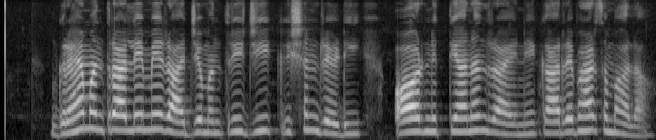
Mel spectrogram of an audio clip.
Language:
Hindi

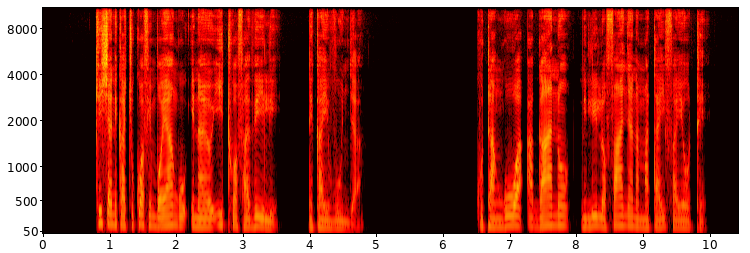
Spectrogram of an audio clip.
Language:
Swahili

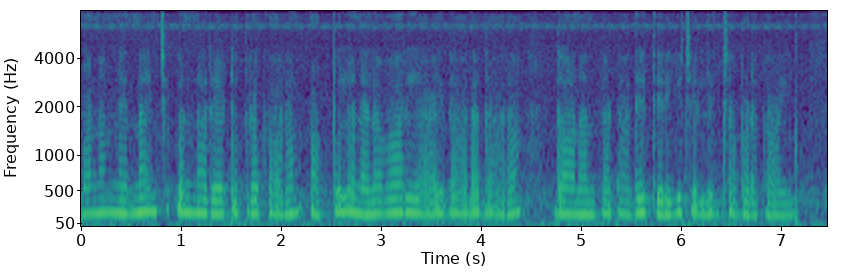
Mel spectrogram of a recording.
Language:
Telugu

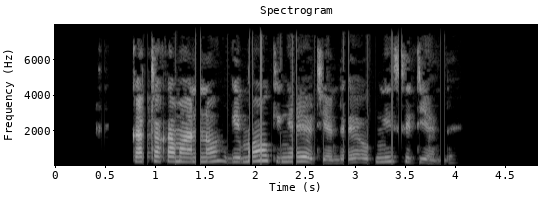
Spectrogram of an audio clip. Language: Luo (Kenya and Tanzania)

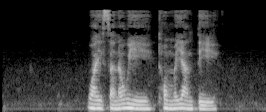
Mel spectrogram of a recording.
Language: Thai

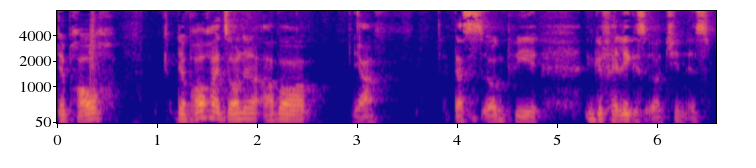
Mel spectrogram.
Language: German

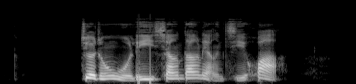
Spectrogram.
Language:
Chinese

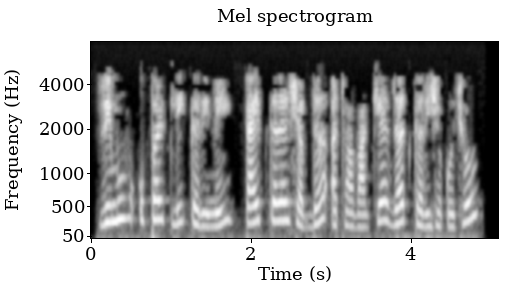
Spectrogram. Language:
Gujarati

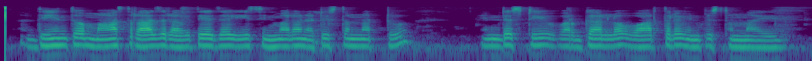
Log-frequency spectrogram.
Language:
Telugu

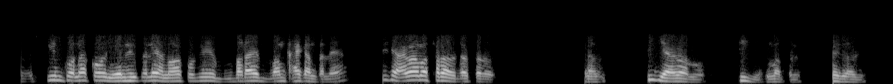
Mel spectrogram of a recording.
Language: Santali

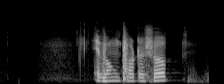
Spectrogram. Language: Bangla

